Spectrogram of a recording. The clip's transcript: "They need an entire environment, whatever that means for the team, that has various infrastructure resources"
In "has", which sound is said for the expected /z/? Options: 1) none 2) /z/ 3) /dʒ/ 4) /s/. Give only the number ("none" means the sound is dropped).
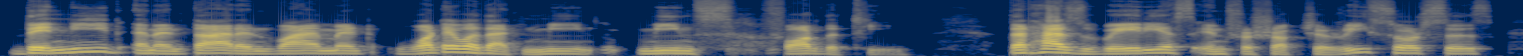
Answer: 2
